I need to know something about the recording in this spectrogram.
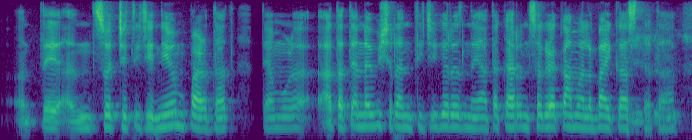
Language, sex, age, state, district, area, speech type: Marathi, female, 60+, Maharashtra, Osmanabad, rural, spontaneous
